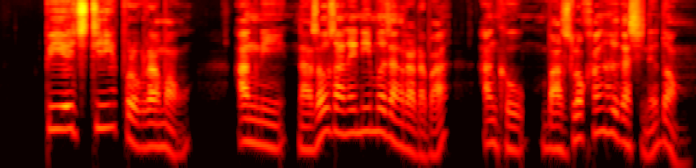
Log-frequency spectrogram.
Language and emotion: Bodo, happy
